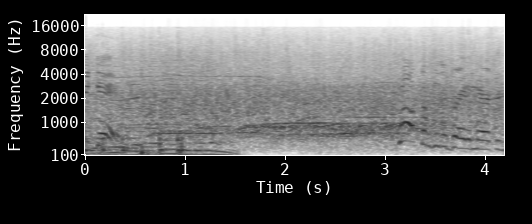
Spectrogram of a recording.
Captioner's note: cheers and applause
